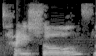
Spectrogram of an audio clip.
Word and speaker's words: Teicholz: It's pronounced Teicholz, like a tie you wear, and Dr. Scholl's shoes.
